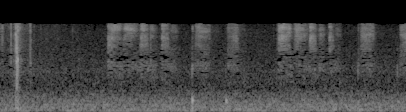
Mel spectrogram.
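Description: Marker pen writing on paper: short, faint scratching strokes in clusters, about a second in, around two seconds and again about three seconds in.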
